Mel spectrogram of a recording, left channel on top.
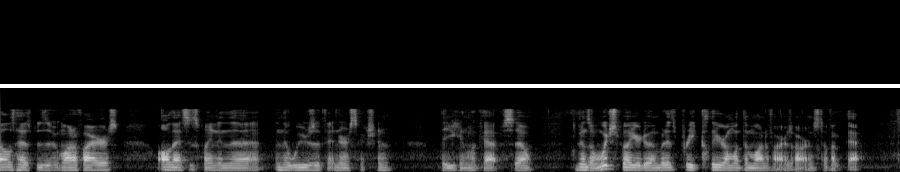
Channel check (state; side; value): silent; left; digital silence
